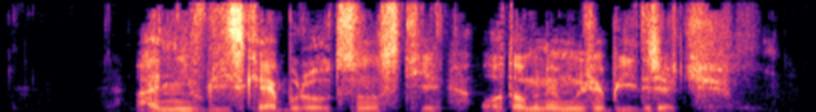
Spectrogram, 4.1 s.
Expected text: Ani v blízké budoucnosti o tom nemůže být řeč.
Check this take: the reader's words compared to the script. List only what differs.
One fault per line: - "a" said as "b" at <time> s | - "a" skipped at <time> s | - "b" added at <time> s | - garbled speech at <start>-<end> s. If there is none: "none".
none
